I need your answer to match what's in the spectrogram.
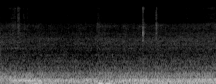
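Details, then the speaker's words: VW Touran 1.9 TDI BLS diesel driving around 2,500–3,000 rpm up to 140 km/h after faulty injectors and tired repair kits letting in extra air were fixed: steady low drone, no misfire or knocking, smooth pull; turbo working cleanly. "Та й взагалі машина їде так як має їхати"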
